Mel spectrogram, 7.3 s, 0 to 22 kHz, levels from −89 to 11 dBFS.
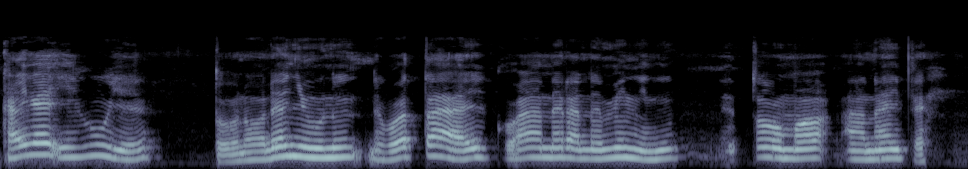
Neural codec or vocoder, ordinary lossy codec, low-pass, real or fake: codec, 16 kHz in and 24 kHz out, 2.2 kbps, FireRedTTS-2 codec; none; 9.9 kHz; fake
